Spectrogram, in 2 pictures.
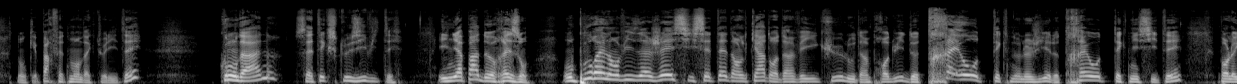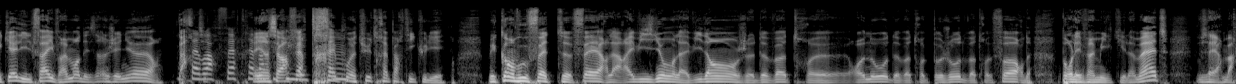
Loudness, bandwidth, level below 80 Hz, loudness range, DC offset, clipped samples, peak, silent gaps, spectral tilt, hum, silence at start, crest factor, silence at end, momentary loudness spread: -21 LUFS; 14.5 kHz; -40 dBFS; 4 LU; under 0.1%; under 0.1%; 0 dBFS; none; -4.5 dB/octave; none; 0 s; 20 dB; 0 s; 10 LU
